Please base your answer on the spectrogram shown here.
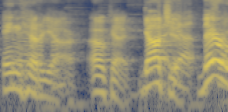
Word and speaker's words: Einherjar: No, I think that you need to, like, accentuate the H a little bit more. Einherjar, but... Einherjar.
